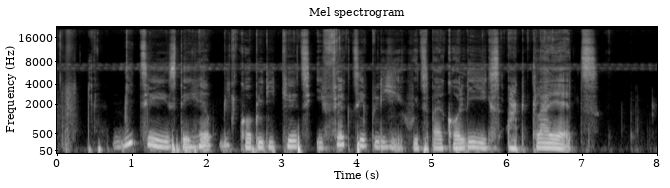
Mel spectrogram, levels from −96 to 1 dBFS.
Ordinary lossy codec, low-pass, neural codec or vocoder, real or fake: none; none; vocoder, 48 kHz, 128 mel bands, Vocos; fake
